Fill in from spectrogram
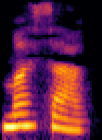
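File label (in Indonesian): "masak", Indonesian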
